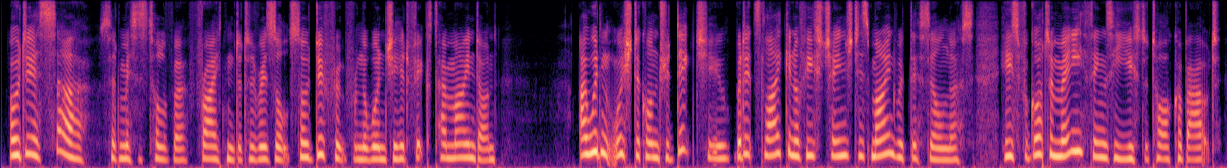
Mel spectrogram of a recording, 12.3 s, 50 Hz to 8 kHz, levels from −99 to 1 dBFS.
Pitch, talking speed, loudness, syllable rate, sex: 240 Hz, 230 wpm, -19 LUFS, 6.0 syllables/s, female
